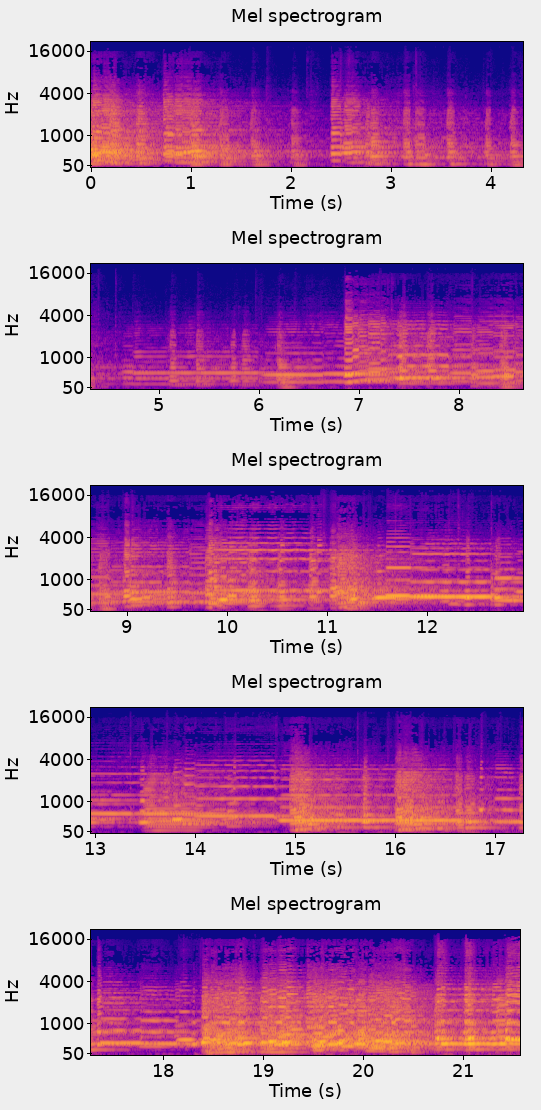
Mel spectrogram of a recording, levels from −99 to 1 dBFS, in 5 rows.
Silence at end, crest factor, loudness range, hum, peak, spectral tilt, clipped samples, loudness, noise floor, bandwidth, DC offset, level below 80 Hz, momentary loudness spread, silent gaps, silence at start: 0 s; 22 dB; 15 LU; none; -4 dBFS; -5.5 dB/octave; under 0.1%; -25 LUFS; -45 dBFS; 16 kHz; under 0.1%; -60 dBFS; 20 LU; none; 0 s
